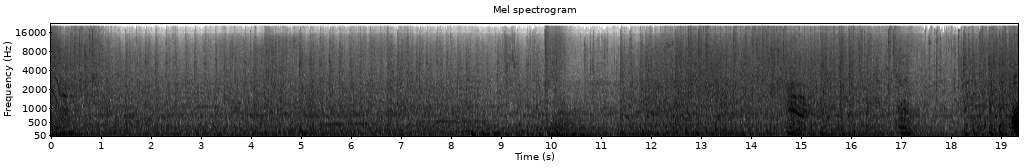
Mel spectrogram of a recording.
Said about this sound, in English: The turrets are definitely the real issue here.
